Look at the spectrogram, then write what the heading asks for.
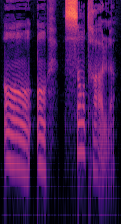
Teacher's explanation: E-N, nasal, so it goes in your nose.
